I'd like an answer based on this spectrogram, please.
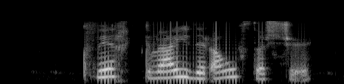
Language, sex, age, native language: Icelandic, female, 7, Icelandic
